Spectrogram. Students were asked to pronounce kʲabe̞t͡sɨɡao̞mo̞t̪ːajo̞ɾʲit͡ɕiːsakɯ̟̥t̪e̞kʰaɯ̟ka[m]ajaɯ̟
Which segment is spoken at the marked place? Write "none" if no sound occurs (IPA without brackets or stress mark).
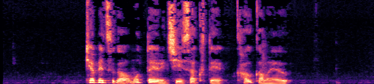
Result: m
